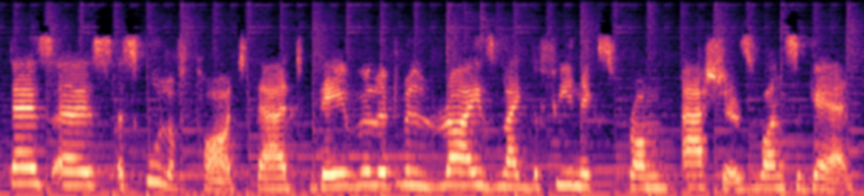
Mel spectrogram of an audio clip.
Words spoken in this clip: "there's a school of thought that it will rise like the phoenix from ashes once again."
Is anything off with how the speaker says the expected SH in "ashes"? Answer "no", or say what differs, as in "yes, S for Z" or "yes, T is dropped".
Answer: no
